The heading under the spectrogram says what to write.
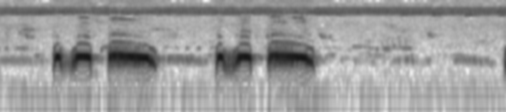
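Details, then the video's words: Trapping decoy spotted dove calling: a quick double-hooked note followed by a drawn-out, slightly descending rough coo, two phrases with a pause after each, in a quiet setting. "เสียงนกเขาใหญ่ โคตรหมาน ใช้งานใด้จริง"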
